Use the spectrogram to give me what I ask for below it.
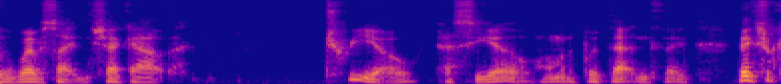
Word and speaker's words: TrioSEO: little bit about um now is it trioo SEO or trioo how do you how do you say it it's a trio SEO we focus on SEO Trio SEO all right and I'll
